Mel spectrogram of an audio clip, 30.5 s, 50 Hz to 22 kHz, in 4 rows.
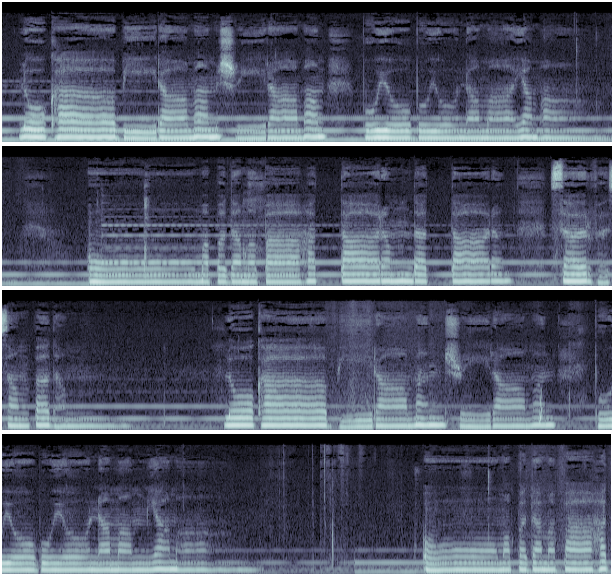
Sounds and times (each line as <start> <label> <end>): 0.0 mantra 7.7
8.7 mantra 17.0
18.0 mantra 26.1
28.1 mantra 30.4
